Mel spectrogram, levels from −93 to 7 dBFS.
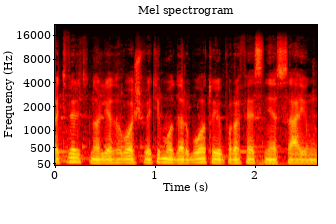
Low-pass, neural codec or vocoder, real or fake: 19.8 kHz; none; real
